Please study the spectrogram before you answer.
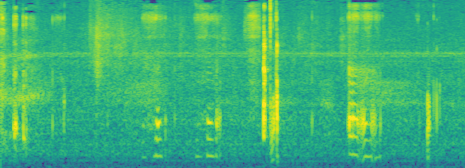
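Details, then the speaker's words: Three-week-old baby boy with hiccups shortly after feeding: small catchy hiccup sounds and faint baby noises scattered through a soft, quiet room. "just ate yeah you got the hiccups"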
